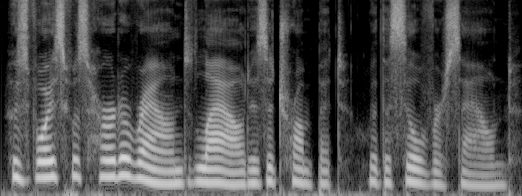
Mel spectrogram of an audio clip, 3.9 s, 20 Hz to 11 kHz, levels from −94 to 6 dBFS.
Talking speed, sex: 200 wpm, female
